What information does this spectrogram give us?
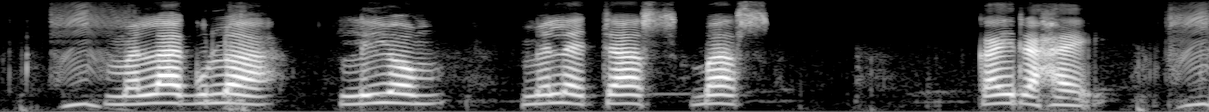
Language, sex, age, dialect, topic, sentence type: Bengali, male, 18-24, Jharkhandi, agriculture, statement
